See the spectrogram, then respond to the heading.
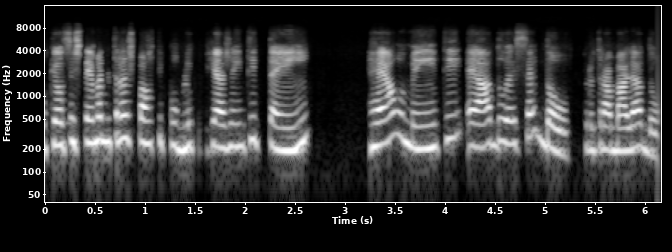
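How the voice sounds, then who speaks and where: The voice is an ordinary speaking voice with lively intonation at a moderate pace, in a dry, close sound with no echo. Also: woman. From Brazil, Paulista (Pernambuco). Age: 20s. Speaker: architect and community activist. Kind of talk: interview.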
